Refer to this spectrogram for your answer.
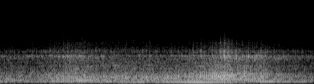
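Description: A car engine accelerates hard as the car weaves through traffic, its loud, low rumble building steadily to a peak near the end before easing off slightly as the car pulls away. No one speaks.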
